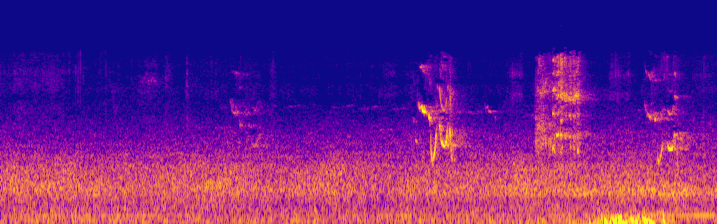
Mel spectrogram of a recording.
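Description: Birds calling outdoors: a few short, harsh squawking calls from about four seconds in, over a steady low background rumble that swells briefly about six seconds in.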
